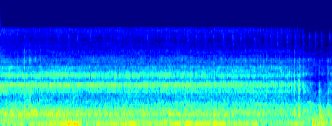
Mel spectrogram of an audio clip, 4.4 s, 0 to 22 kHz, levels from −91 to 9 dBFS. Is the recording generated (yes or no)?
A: no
